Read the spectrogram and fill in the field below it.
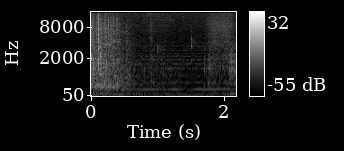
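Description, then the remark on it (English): Dice rattle and clatter inside a hollow skull: a busy burst of rolling at the start, a few scattered clicks in the middle, then another rattling burst at the end. No one speaks. “Rolling's got to be in the skull.”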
